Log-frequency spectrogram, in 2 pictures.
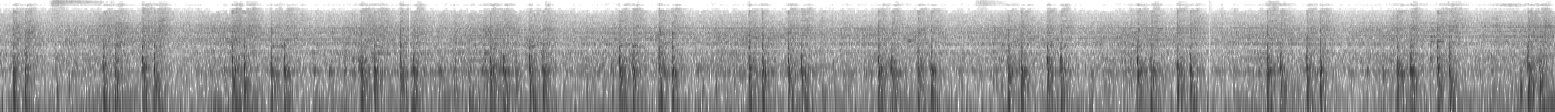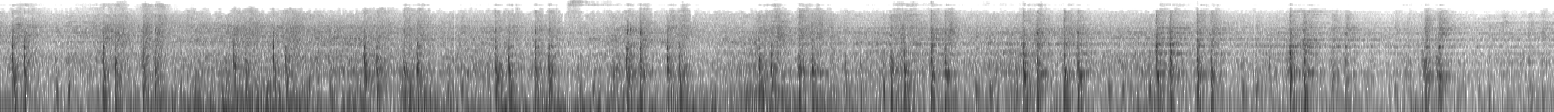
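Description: Freight train's container flat wagons rolling past close by, their wheels clacking repeatedly over rail joints over a low rumble.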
